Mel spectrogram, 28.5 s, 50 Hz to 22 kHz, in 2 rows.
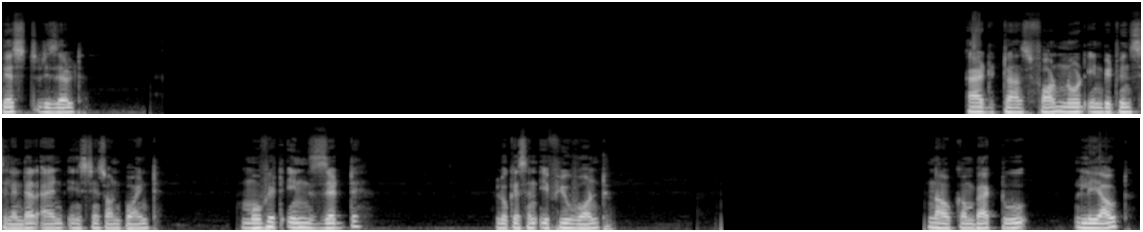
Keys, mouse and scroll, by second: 3.1 scroll down 3, 3.2-6.3 middle drag, 6.3 scroll down 2, 6.3-6.9 middle drag, 6.9-7.7 scroll up 1, 7.7-8.4 scroll up 1, 8.4 scroll down 1, 8.5-20.5 middle drag, 20.5 scroll down 1, 20.7-21.3 middle drag, 21.3 scroll up 1, 21.3-21.8 middle drag, 21.8 scroll down 1, 22.0-23.1 middle drag, 23.1 scroll up 1, 23.2-26.9 middle drag, 26.9 scroll down 1, 27.2 click, 27.9-28.3 scroll up 2, 28.3-28.4 scroll down 1.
